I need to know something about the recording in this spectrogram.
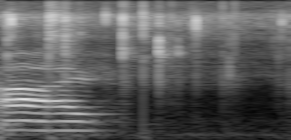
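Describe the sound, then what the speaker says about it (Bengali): Whole cumin seeds hit hot oil for tempering in a home kitchen, giving a brief voice followed by a run of sharp, close crackling pops and sizzle. "তেল গরম হয়ে গেছে। এবার ফোড়নে যেটা দেব সেটা হচ্ছে একটু জিরে, গোটা জিরে আর কি"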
